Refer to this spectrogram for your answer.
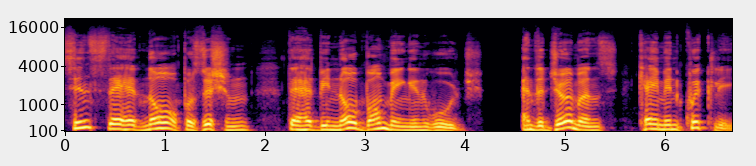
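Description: In an ordinary speaking voice, a man with a fairly high pitch talks at a fairly slow pace with lively intonation and very even loudness, on a very clean recording with a silent background. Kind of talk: memoir audiobook narration, reading aloud. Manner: measured, solemn; reflective, sombre storytelling.

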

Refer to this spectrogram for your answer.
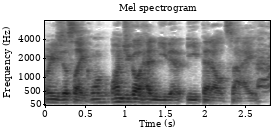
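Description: Here is a man with a strong Minnesota accent. His pitch is medium. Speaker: stand-up comedian and bartender. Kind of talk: casual chat.

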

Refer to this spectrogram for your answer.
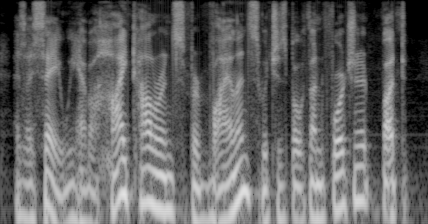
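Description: With an American accent, a man speaks in a dark, mellow tone with fairly low pitch and lively intonation. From US Midwest, Chicago. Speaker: counterterrorism expert. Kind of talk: interview. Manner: halting.

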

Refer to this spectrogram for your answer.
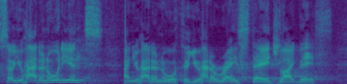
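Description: A fairly high-pitched man with an American accent at a fairly slow pace, ordinary pitch variation, audible room echo and noticeable background noise. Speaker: author. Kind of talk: lecture. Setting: stage with audience. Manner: animated.

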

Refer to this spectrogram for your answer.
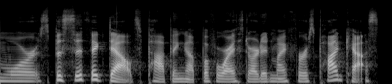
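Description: Her tone bright and sharp, a woman speaks with a very deep, low pitch in a dry, close sound with no echo and a very clean recording with a silent background. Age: 30s. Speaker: podcast host. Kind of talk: solo self-help podcast monologue.

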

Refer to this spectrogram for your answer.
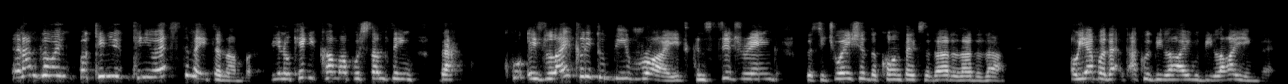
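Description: With a slight non-native accent, a woman speaks fast-ish at a high pitch, her voice showing very wide pitch swings and big swings in loudness. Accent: slight foreign twang in English. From Romania. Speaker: leadership consultant. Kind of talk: interview. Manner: direct.

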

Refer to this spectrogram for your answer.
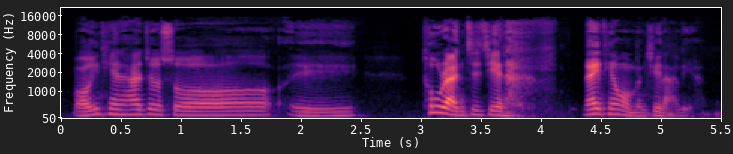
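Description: Speaking with a Taiwanese accent at a moderate pace, a man with fairly high pitch shows big swings in loudness and long, frequent pauses. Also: ordinary pitch variation, very clean recording, silent background. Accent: Taiwanese Mandarin. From Taiwan, Kaohsiung. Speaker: tour leader and travel agent. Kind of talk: casual interview. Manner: clear standard diction.

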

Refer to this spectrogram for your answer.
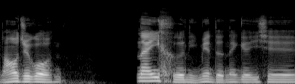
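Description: A man speaks at a medium pitch. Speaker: podcast co-host. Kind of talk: casual chat.

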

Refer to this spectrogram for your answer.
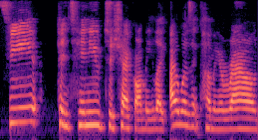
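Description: Her voice is a plain, everyday voice with a fairly high pitch. The woman keeps a moderate pace and ordinary pitch variation. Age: 30s. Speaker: university student, formerly incarcerated. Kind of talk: interview.

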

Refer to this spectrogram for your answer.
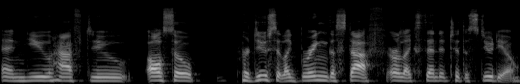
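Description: A woman with a fairly low pitch speaks at a moderate pace in a monotone, flat intonation. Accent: American. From San Diego, US Southwest. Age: 40s. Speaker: entrepreneur. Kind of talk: interview.

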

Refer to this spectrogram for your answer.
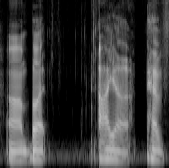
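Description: A man's fairly low voice with a bright, sharp tone, fairly even intonation and an American accent, on a very clean recording with a silent background. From Texas. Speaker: outdoor TV videographer. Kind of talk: casual interview.

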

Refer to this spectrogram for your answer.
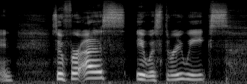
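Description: On a very clean recording with a silent background, a woman speaks at a moderate pace in a Texan accent with fairly even intonation. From Texas, Dallas. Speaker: marriage and family therapist. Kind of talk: personal testimony interview.

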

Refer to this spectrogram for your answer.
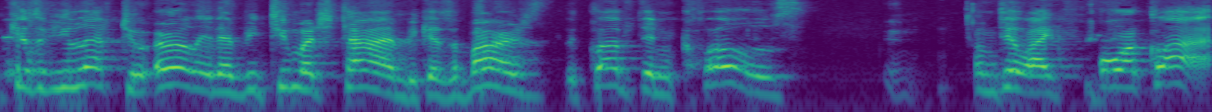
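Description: With an American accent, the man talks at a moderate pace in a high pitch with lively intonation. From Wyoming, US. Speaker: retired baseball player. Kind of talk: interview.

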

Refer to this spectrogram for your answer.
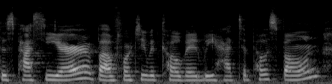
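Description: At a moderate pace and medium pitch, a woman with a plain, everyday voice speaks with fairly even intonation on a very clean recording with a silent background. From United States. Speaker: tour manager. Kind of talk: casual interview chat.

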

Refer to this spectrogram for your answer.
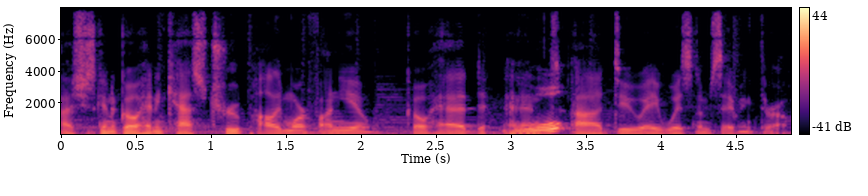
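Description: The voice reads in an unforced way while its pitch varies normally.

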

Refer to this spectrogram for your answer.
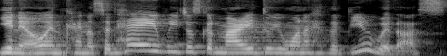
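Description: Here a woman speaks with a Polish accent. Her voice is fairly high-pitched, with ordinary pitch variation. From Poland. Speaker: startup founder, content marketing agency owner. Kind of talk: interview.

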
